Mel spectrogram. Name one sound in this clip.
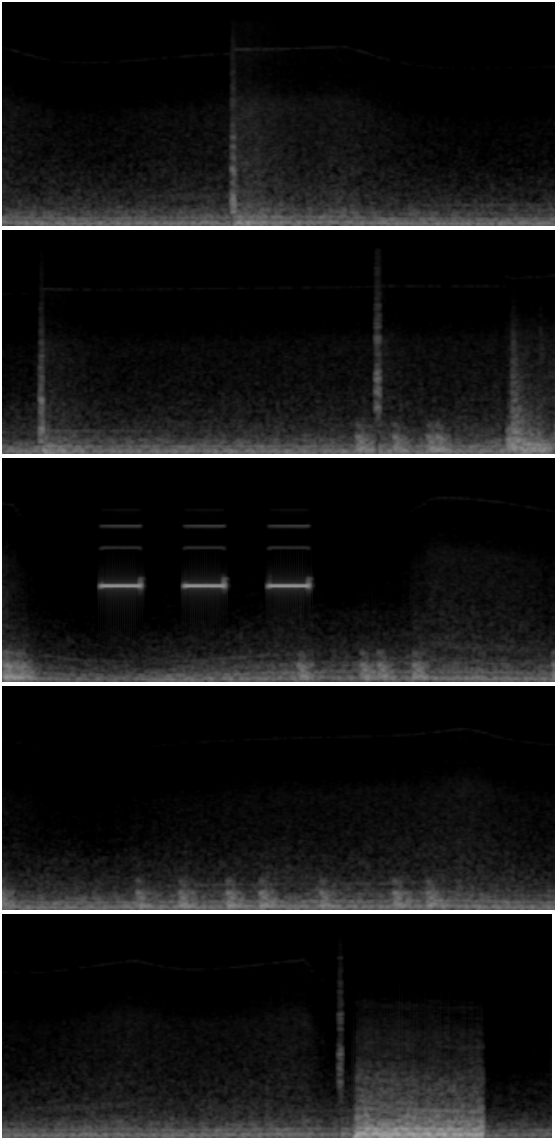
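A diesel semi truck engine rumbles as the truck drives.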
